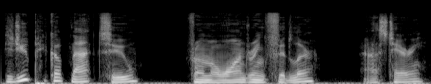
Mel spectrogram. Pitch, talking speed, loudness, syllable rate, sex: 115 Hz, 165 wpm, -17 LUFS, 5.0 syllables/s, male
